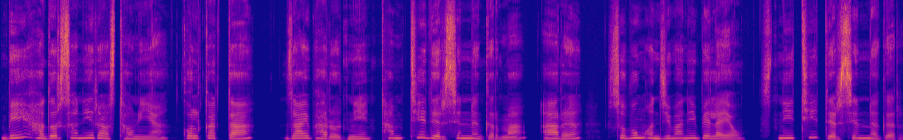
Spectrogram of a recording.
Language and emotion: Bodo, neutral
